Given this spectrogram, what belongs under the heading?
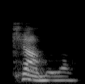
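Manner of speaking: camera said with the first syllable stressed. Shown as a demonstration. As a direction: put the weight on "ca" in camera, the last two syllables light. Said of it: "tell the word again".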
